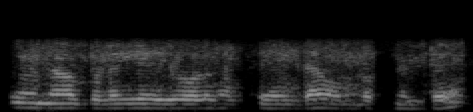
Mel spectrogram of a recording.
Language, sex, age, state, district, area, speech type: Kannada, male, 45-60, Karnataka, Ramanagara, urban, conversation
